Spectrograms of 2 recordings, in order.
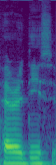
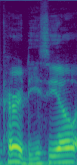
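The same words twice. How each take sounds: First: It is said without an extra vowel before the end. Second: It is said with an extra vowel before the end. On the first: The speaker calls it right. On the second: The speaker calls it wrong.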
